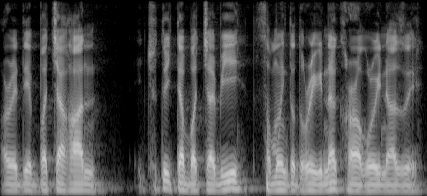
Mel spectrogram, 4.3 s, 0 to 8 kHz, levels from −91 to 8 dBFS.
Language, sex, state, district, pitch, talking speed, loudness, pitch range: Nagamese, male, Nagaland, Dimapur, 95 Hz, 195 wpm, -19 LUFS, 90-105 Hz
